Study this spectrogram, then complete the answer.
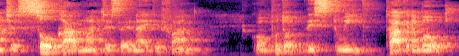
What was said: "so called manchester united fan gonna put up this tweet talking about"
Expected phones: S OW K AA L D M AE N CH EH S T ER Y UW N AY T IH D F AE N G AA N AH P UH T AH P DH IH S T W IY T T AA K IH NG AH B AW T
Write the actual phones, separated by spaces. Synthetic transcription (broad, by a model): S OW K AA D M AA N CH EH S T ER Y UW N AY T IH D F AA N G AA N P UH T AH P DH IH S T W IY T T AA K IH NG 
